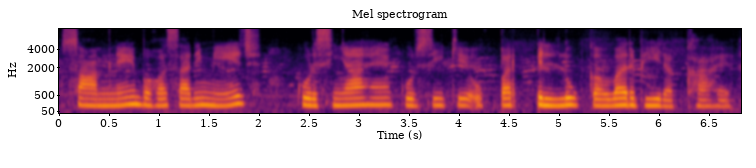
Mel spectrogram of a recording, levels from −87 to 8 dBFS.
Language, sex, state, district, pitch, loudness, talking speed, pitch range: Hindi, female, Uttar Pradesh, Lucknow, 195 Hz, -19 LUFS, 125 wpm, 190-205 Hz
